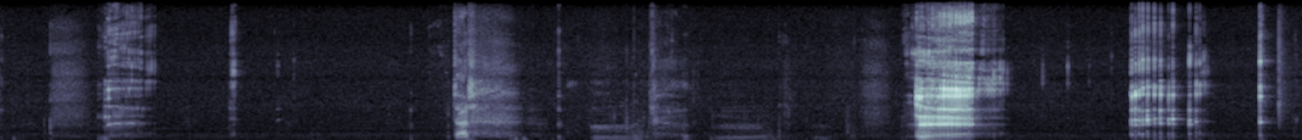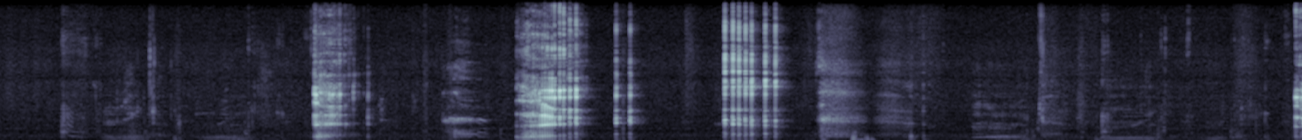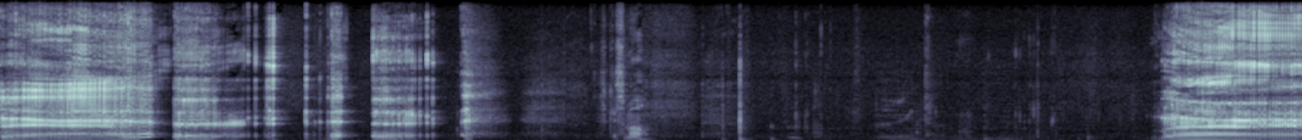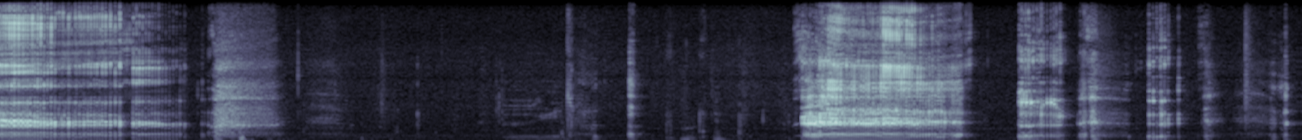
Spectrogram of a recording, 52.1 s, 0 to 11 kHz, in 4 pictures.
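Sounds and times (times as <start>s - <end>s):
person burping: 1.0s - 1.6s, 9.1s - 10.1s, 11.4s - 12.1s, 16.2s - 16.7s, 17.6s - 19.4s, 20.3s - 21.5s, 26.0s - 31.0s, 37.6s - 41.9s, 47.0s - 52.0s.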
